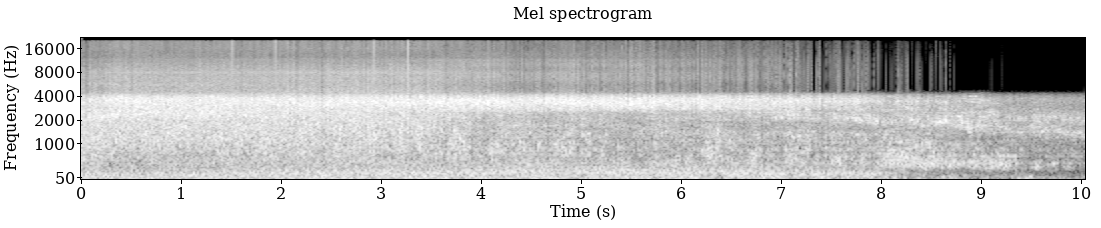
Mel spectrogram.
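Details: E-flite A-10 Thunderbolt II twin 64mm ducted fan, bad motor, run gently: loud rough roar with ragged uneven edge and fluttering beat, dropping as it winds down; motor sounds terrible, cause not confirmed.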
